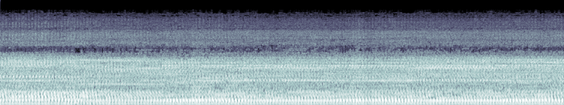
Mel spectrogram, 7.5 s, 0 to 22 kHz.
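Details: Lombardini 6LD260 air-cooled single-cylinder diesel powering a construction traffic sign, cold start after sitting unused 10 years, old diesel purged, fresh fuel from remote tank; steady even chug about 200 beats/min, no misses, smoking a little; normal diesel idle.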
